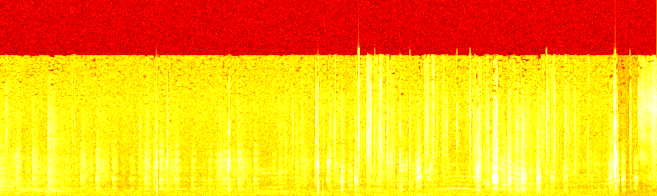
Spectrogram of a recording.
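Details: Pet schnauzer Hachi chasing and snapping at bubbles indoors, with rapid, uneven breathy panting and sharp clicking snaps scattered through the stretch, growing busier toward the end.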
